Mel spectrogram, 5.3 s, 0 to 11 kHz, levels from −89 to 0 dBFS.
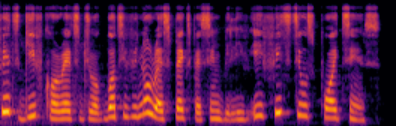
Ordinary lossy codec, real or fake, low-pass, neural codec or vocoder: none; fake; 9.9 kHz; vocoder, 44.1 kHz, 128 mel bands every 256 samples, BigVGAN v2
